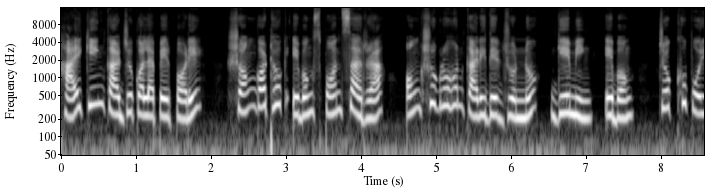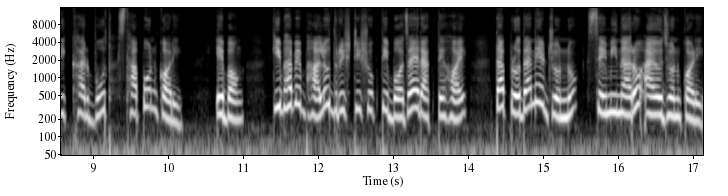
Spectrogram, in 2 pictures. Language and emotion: Bengali, neutral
